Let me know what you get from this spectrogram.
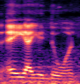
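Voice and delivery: a light New York accent greeting. Shown as a demonstration. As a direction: say it like a New Yorker. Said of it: "Can I do the New York accent?".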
